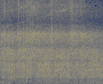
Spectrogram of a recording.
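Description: A loud, steady hissing noise with no distinct tone or beat.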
